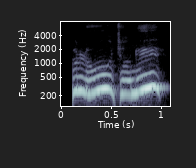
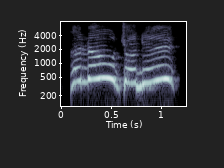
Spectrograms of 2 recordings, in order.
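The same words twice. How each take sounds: First: A hesitant, wavering, unsure-sounding voice. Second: A high, small, squeaky voice. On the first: "This one sounds a little bit uncertain" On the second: "if I make it a little bit higher, it could be a mouse"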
